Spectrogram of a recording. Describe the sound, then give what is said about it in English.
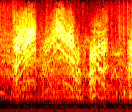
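Sounds from an early synthesizer, the Trautonium, mimic screeching seagull cries for Alfred Hitchcock's horror film The Birds: three loud, overlapping wails that swoop up and down in pitch, harsh and eerie, with no talking. “Instead, the sound of those murderous seagulls was made using an early synthesizer called the Trautonium.”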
